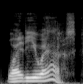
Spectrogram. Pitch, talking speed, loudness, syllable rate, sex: 150 Hz, 285 wpm, -12 LUFS, 5.9 syllables/s, male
